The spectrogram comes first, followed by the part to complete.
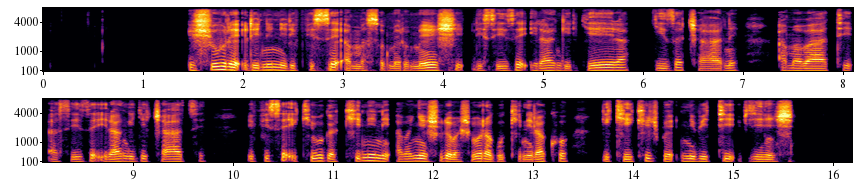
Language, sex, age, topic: Rundi, male, 36-49, education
